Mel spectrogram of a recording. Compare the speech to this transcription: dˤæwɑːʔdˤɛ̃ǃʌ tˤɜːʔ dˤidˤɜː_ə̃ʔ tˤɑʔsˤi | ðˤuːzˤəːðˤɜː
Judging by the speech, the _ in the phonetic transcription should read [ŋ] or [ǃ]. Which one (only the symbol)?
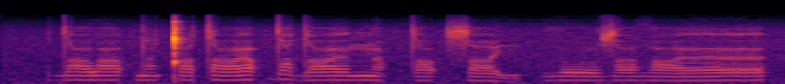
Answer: ŋ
